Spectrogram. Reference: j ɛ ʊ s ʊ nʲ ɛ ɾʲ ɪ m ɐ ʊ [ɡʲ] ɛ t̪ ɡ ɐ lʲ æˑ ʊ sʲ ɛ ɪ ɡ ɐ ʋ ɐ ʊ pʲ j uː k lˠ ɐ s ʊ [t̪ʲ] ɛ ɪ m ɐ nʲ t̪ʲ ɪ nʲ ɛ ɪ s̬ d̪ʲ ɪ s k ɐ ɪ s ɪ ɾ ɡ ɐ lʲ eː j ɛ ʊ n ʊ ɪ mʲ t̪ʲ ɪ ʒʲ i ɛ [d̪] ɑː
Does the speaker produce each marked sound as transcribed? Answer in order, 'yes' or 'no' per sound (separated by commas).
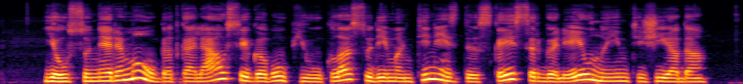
no, no, yes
